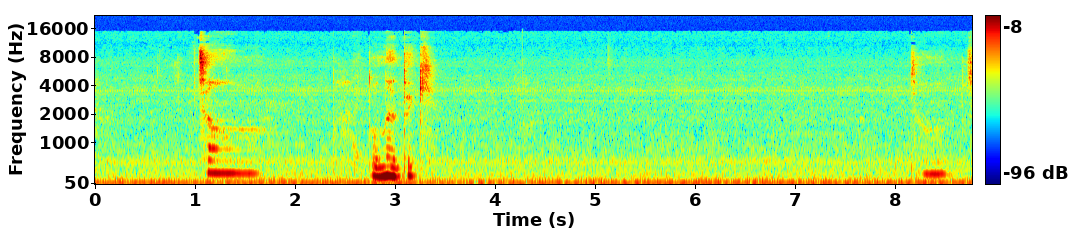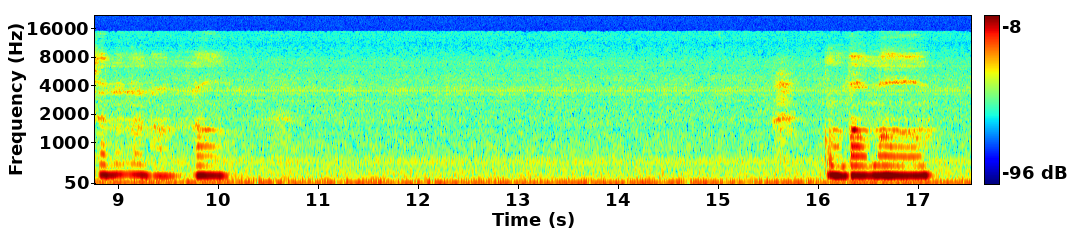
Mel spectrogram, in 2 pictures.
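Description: A young woman speaks calmly and softly, close to a microphone, with long pauses.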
